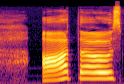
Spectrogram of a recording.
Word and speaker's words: Athos: This Athos, Porthos, and Aramis is actually how you say it in French, but we're just going to go with more of an English pronunciation for these guys' names.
